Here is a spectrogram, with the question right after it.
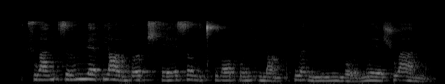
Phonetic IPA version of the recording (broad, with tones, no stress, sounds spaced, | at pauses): ʈ͡ʂ w a˧˥ n t͡s ɹ̩˧˥ m ɥ ɛ˥˧ p j ɑ˥˩ ʊ̯ n̪ ɤ˧˥ ʈ͡ʂʰ e˧˥ ɪ̯ s ɤ˥˩ ŋ t̪ʰ w ɔ˧˥ p ʊ˧˥ ŋ n̪ j ɑ̰˨˩ ŋ pʰ w ə˥˩ n n̪ i˧˥ ŋ m j o̰˨˩ ʊ̯ n̪ w e˥˧ ɪ̯ ʂ w a˥˩ n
